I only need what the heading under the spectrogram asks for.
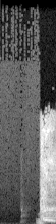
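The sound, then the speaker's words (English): A single loud sneeze bursts out after a brief, faint intake of breath, with no talking around it. “Oh, excuse me. Bless you.”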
